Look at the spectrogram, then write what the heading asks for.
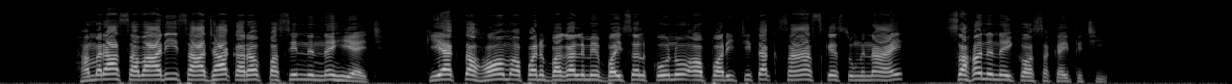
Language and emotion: Maithili, disgusted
